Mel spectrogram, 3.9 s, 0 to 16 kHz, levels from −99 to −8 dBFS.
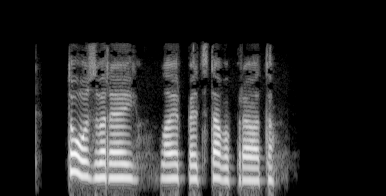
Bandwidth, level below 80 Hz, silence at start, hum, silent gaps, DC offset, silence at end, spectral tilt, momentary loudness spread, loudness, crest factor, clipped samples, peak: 7.8 kHz; -66 dBFS; 0.7 s; none; none; under 0.1%; 1.1 s; -6 dB/octave; 8 LU; -18 LUFS; 18 dB; under 0.1%; -2 dBFS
